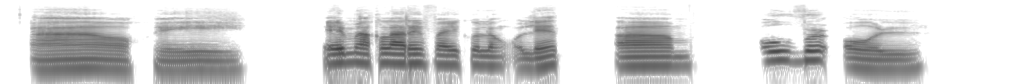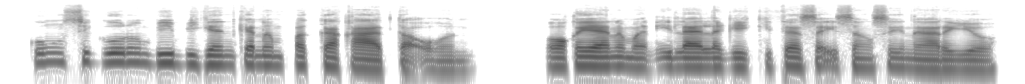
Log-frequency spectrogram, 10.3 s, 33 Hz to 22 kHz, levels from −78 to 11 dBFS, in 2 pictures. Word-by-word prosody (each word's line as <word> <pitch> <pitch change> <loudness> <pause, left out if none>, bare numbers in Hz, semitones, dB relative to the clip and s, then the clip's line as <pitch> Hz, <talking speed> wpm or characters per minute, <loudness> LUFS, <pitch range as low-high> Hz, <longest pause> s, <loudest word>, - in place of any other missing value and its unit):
Ah, 110 0 +1
okey. 100 0 -6 0.4
Eh 170 - +5
ma-clarify 170 -3 +4
ko 150 - -2
lang 140 0 -3
ulit, 130 +6 +1 0.2
um, 140 0 +3 0.3
overall 125 - -1 0.7
kung 175 +2 -7
sigurong 180 -1 -4
bibigyan 160 -3 -1
ka 150 - -1
ng 145 -1 -2
pagkakataon 110 -7 0 0.4
o - - -3
kaya 140 -1 +7
naman 125 -3 -2
ilalagay 125 -1 +2
kita 135 +4 -4
sa 125 - 0
isang 120 -1 -4
scenario. 110 -4 -2
130 Hz, 135 wpm, -23 LUFS, 110-155 Hz, 0.7 s, kaya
